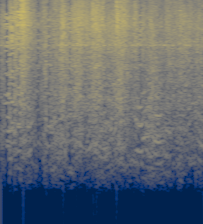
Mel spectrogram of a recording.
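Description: Sparkler-style fizzing sound effect: a steady crackling hiss made of many fine crackles.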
